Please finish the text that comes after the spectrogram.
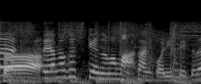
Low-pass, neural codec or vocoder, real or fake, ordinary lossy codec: none; none; real; none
